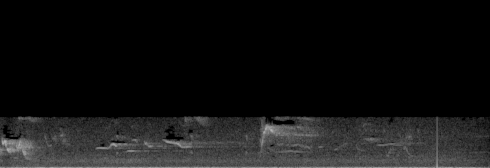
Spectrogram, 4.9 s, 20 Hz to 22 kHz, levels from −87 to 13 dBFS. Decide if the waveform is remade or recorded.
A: recorded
